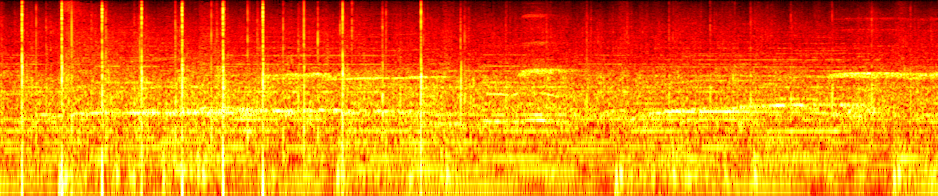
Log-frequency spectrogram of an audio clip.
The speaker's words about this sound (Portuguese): Palmas a todos os destaques.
